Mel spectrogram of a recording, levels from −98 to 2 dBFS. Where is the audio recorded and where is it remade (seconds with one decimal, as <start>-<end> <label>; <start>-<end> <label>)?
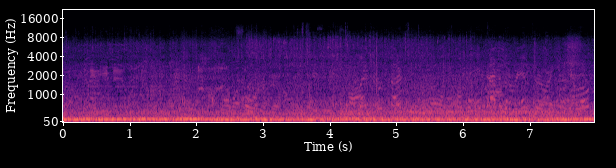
0.0-1.7 recorded; 1.7-2.5 remade; 2.5-8.0 recorded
